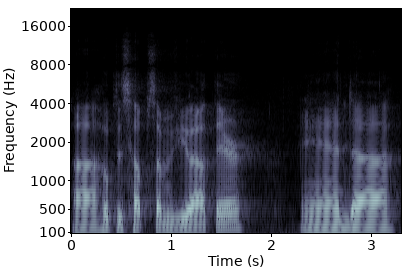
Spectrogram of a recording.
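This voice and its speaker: A man giving a casual video review of phone cases, talking in a halting way with many ums and restarts. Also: mid-range voice, fairly even intonation, clean tone. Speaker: product reviewer. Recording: dull lo-fi home video sound.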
